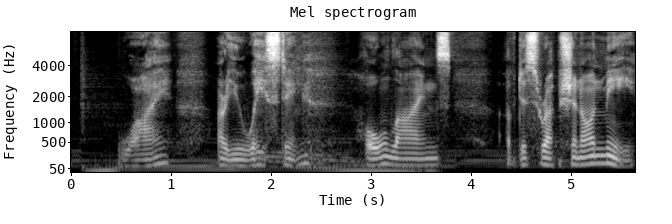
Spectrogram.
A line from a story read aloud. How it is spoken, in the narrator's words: she asked between gasps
